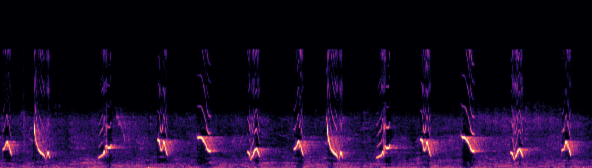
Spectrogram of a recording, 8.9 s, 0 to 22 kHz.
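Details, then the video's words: Red-cowled cardinal singing in the pleasant late afternoon: clear whistled phrases, each a sharp downward slide then a short level or rising note, repeated steadily about every 0.7 seconds over a quiet background. "Galo de campina cantando no final da TARDE"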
